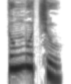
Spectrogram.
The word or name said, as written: ತುಂಬುಚ್ಚು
